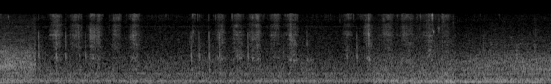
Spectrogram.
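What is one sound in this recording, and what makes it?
A knife scrapes and cuts on a wooden board.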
